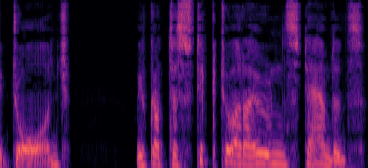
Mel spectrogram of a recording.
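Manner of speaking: put-on an elderly aristocrat laying down the family standards; grand old lady. A narrator's reading. Elderly lady addresses George.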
